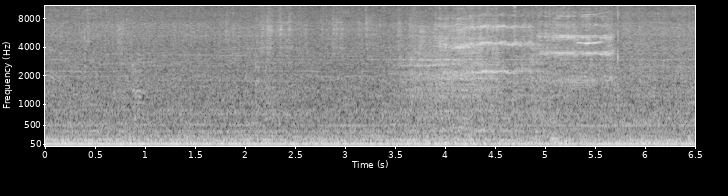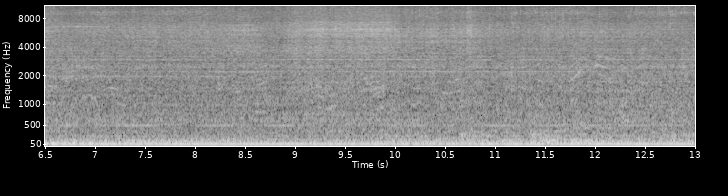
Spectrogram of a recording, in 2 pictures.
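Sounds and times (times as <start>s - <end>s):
miniature train cars rumbling on track: 0.0s - 13.0s
high squeaks: 3.4s - 8.3s.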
